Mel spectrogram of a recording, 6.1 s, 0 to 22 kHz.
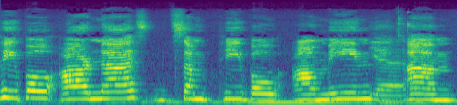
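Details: Adult woman with aphasia, which also affects her reading and writing, after a hemorrhagic stroke in May 2020 that required brain surgery and left right-sided hemiparesis; aphasia.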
